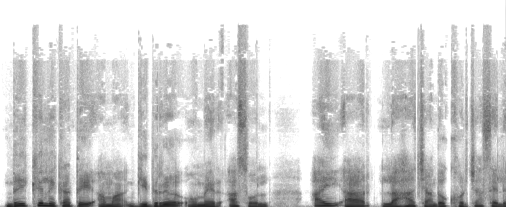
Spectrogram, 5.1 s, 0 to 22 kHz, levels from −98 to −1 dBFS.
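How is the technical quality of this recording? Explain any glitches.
The technical quality of this recording is good, with no glitches to explain.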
